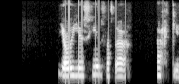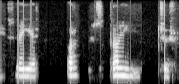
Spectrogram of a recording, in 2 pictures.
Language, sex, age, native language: Icelandic, male, 11, Icelandic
